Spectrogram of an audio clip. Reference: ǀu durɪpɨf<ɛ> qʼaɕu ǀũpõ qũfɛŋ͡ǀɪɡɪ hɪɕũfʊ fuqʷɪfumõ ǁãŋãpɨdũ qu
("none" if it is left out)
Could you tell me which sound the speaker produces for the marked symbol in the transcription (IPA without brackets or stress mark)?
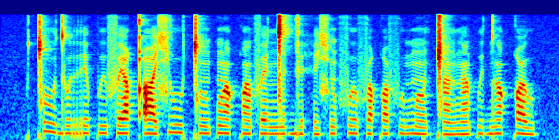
ɛ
